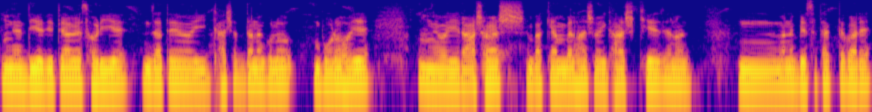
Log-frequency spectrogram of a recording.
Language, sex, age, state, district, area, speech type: Bengali, male, 18-30, West Bengal, Uttar Dinajpur, urban, spontaneous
